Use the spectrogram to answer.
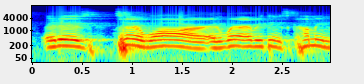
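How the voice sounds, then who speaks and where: A loud, high-pitched male voice at a fairly slow pace. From Texas, Houston. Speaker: cannabis educator and event host. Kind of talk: conference talk. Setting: stage with audience. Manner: animated.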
